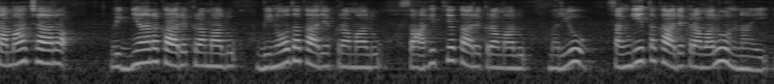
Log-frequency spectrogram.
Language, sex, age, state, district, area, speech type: Telugu, female, 30-45, Andhra Pradesh, Krishna, urban, spontaneous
